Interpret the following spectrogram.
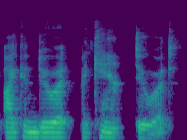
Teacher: normally we wouldn't stress the can, only the can't, because we stress negatives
